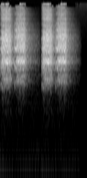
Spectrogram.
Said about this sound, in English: So, what's that sound? A parrot! A parrot.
